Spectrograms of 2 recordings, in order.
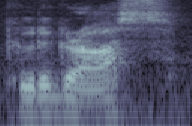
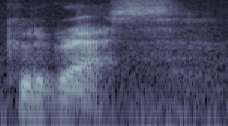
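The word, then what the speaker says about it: Coup de Grâce: way down I can use my CDG action Cuda gross as I've been corrected thank you all for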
